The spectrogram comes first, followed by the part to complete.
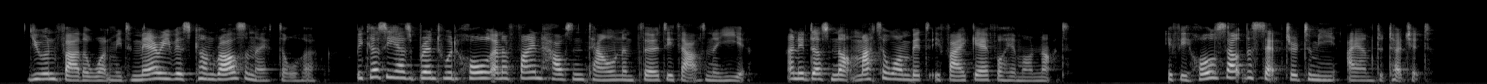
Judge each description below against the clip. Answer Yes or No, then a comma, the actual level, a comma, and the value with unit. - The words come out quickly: Yes, fast, 220 wpm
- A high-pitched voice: Yes, high, 230 Hz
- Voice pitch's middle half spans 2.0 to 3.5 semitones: No, average, 5.1 semitones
